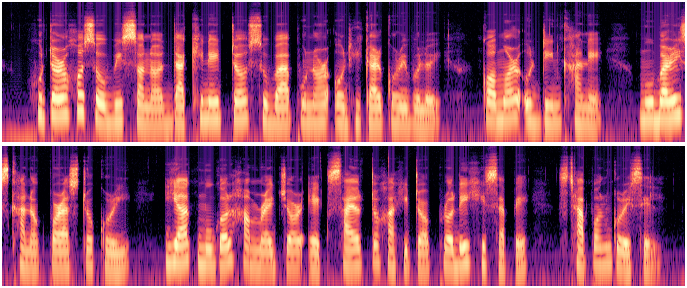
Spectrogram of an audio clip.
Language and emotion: Assamese, neutral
